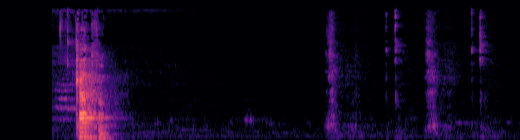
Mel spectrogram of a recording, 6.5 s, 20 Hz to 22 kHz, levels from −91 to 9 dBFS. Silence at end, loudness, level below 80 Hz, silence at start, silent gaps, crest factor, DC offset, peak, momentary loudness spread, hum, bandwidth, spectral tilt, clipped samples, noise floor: 0.5 s; -23 LUFS; -70 dBFS; 0.75 s; none; 30 dB; under 0.1%; -2 dBFS; 28 LU; none; 17 kHz; -4 dB/octave; under 0.1%; -78 dBFS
